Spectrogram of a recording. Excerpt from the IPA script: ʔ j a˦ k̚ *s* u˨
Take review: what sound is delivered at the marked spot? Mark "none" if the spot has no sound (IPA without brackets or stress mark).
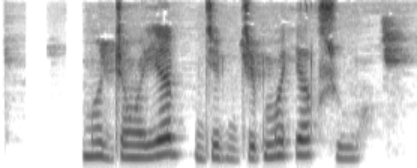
s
